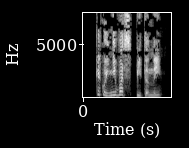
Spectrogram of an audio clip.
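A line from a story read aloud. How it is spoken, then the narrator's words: Squeaky voice from behind. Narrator (Russian): пропищал кто-то сзади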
